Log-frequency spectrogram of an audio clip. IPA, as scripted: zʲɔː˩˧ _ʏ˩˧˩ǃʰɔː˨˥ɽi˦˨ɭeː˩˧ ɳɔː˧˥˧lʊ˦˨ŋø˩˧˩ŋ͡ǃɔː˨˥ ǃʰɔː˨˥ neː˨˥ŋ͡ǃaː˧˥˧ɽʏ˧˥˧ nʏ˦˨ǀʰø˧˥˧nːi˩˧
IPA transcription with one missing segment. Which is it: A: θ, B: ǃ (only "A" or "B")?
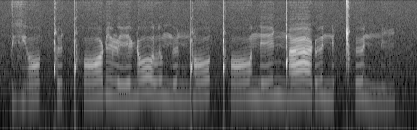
B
